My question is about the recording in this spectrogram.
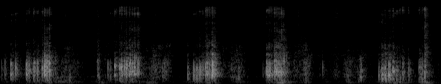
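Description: Scissors snipping through the edge of a diamond painting canvas to trim off excess, about five cuts roughly a second apart.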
